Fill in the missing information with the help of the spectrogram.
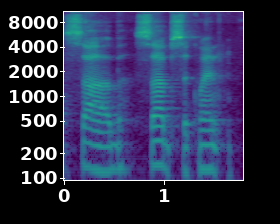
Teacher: i can clearly hear the uh is held for a longer time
